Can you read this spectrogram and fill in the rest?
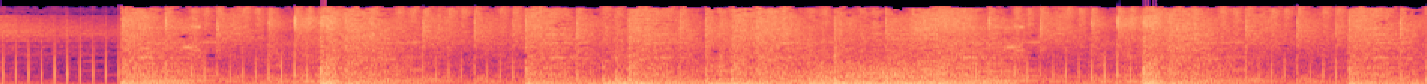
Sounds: soundtrack music, music

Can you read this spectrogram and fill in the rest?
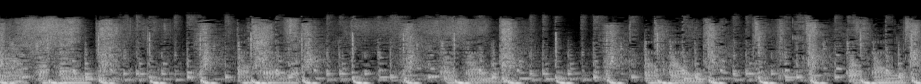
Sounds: music

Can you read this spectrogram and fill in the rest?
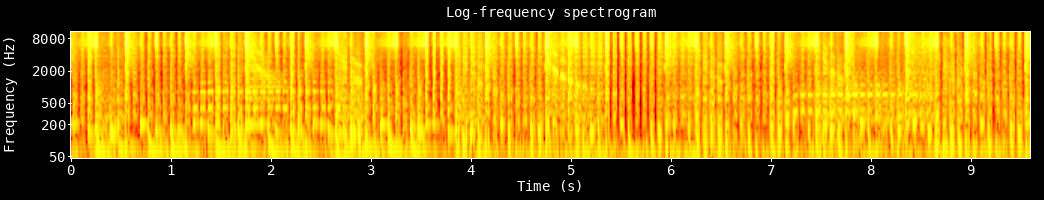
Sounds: music, musical instrument

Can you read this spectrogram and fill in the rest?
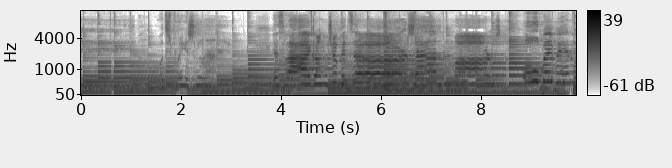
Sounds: jazz, music

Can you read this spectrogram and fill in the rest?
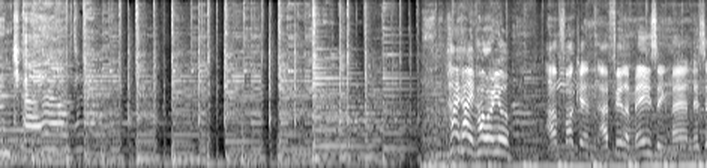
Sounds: music, speech

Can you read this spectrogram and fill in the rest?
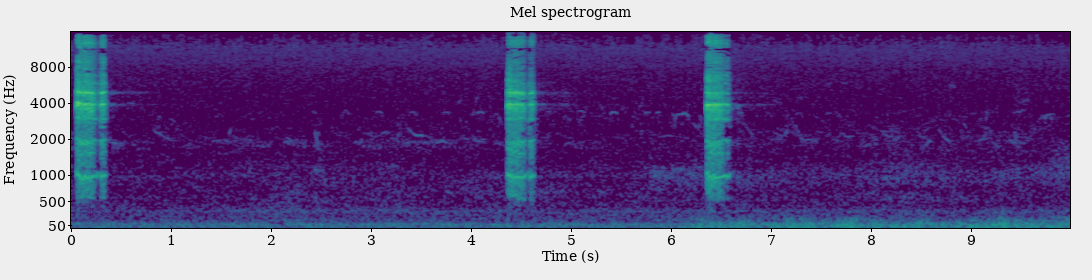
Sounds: pheasant crowing

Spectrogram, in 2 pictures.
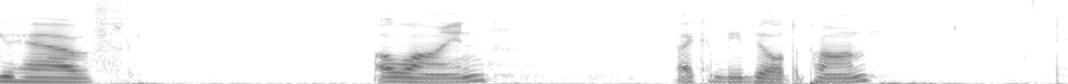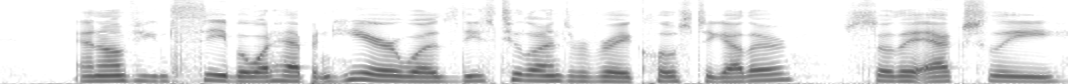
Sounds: speech

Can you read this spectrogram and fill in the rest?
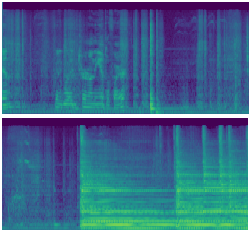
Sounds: musical instrument, strum, guitar, music, plucked string instrument, inside a small room, bass guitar, speech

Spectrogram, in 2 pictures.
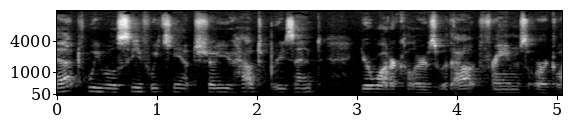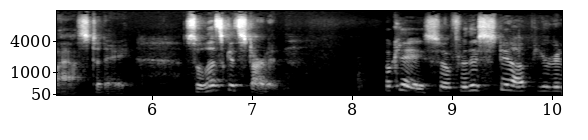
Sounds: speech

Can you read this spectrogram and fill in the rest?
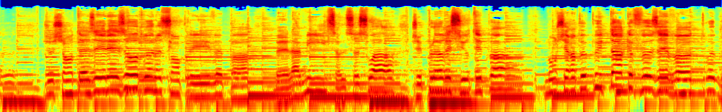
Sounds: people humming

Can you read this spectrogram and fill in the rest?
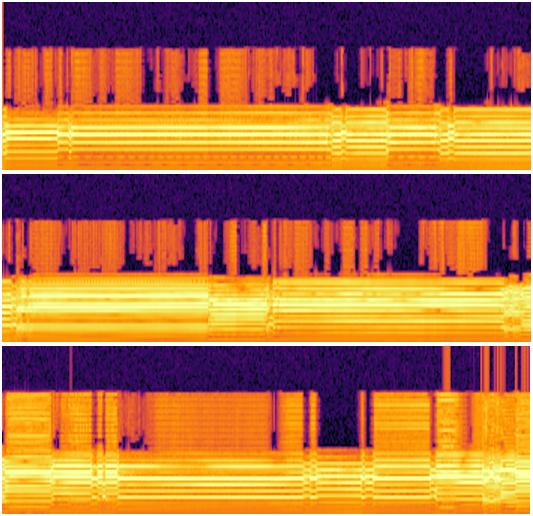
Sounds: music, bagpipes

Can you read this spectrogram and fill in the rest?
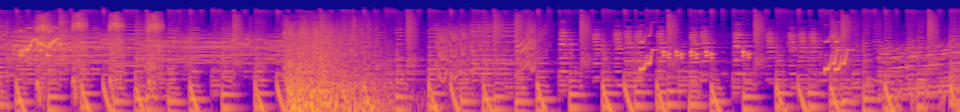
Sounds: music

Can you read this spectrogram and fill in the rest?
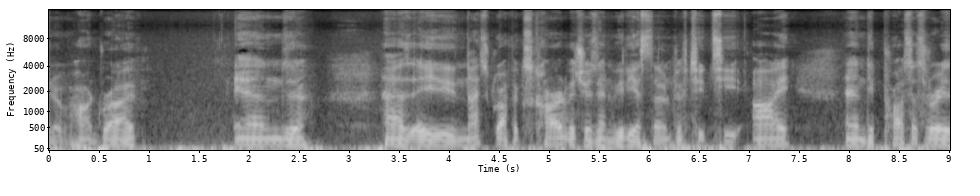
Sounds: speech

